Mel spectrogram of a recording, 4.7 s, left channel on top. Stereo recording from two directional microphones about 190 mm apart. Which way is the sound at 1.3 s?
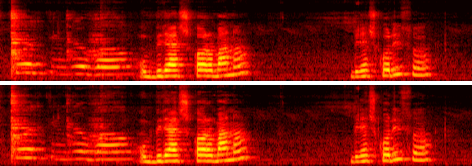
20° right (ahead or behind).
